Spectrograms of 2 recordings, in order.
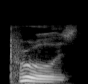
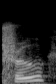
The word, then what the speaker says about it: bruised: So this is an oo sound here in the middle. Bruised. Bruised. Okay, give me a B instead of prue. Bruised.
